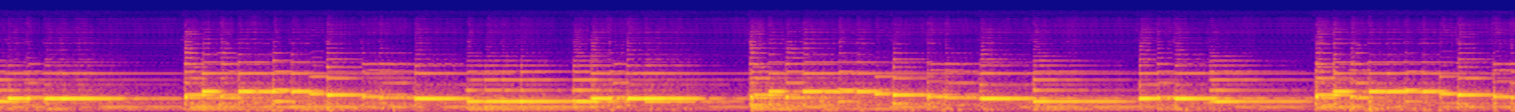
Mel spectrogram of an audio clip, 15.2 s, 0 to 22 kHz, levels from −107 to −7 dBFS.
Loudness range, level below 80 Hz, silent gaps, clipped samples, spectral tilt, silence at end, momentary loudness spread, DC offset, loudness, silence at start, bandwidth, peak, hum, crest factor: 3 LU; -52 dBFS; none; under 0.1%; -8.5 dB/octave; 0 s; 11 LU; under 0.1%; -19 LUFS; 0 s; 5 kHz; -4 dBFS; none; 14 dB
